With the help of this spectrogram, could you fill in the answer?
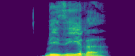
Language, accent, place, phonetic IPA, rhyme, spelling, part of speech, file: German, Germany, Berlin, [viˈziːʁə], -iːʁə, Visiere, noun, De-Visiere.ogg
- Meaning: nominative/accusative/genitive plural of Visier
